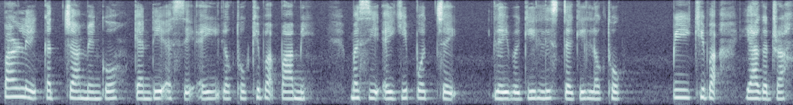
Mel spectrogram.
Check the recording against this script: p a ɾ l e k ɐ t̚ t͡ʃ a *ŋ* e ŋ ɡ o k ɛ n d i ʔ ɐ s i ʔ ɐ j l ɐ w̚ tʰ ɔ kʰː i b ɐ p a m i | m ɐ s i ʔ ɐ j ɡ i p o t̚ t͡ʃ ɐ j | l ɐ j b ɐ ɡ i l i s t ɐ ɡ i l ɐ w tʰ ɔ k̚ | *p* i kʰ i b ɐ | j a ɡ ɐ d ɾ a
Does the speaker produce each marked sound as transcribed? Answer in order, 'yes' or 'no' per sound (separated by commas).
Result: no, yes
